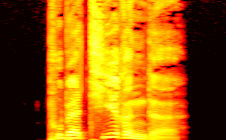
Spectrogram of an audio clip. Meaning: inflection of pubertierend: 1. strong/mixed nominative/accusative feminine singular 2. strong nominative/accusative plural 3. weak nominative all-gender singular
- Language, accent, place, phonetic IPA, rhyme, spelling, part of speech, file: German, Germany, Berlin, [pubɛʁˈtiːʁəndə], -iːʁəndə, pubertierende, adjective, De-pubertierende.ogg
